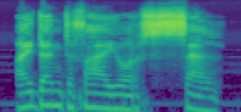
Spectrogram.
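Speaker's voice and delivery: sibilant hissing creature voice through every word. Game master voicing a figure who sees the players emerge from the shadows, deep hissing voice. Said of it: "a deep hissing voice".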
